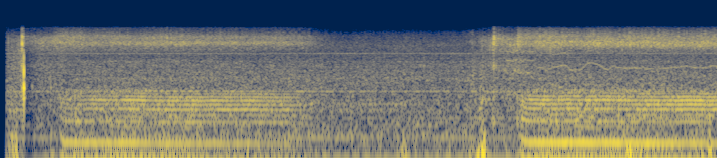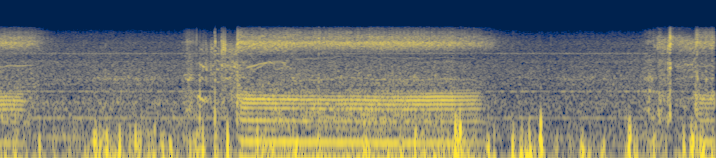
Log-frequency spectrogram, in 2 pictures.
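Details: Adult man, later diagnosed with severe sleep apnea, snoring with bubbles at the mouth: loud, steady rumbling snores with a raspy hiss, three long breaths in about fourteen seconds, each lasting two to three seconds.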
